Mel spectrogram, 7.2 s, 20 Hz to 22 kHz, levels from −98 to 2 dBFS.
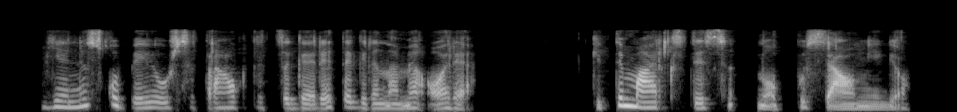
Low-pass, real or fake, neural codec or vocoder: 7.2 kHz; fake; vocoder, 44.1 kHz, 128 mel bands every 256 samples, BigVGAN v2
